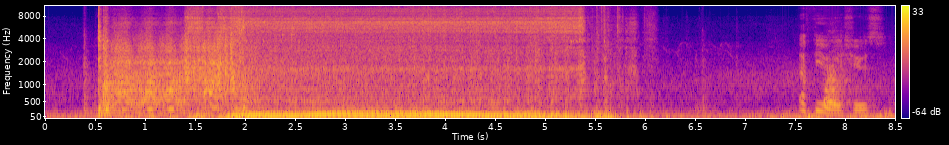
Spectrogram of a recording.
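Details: Dodge Meadowbrook, after swapping to a 6-volt battery to solve generator issues: starter drags over sluggishly for about a second before the engine catches; slow cranking on the lower six-volt supply, ammeter happier, strong fuel smell.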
